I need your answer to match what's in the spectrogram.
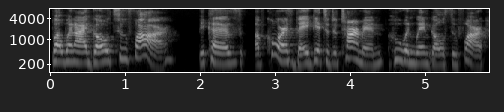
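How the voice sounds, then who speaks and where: A woman with a fairly high, slightly bright voice speaks at an unhurried pace. She's a guest in a live discussion over an online video call, sharing her experience in a conversational, emphatic way and checking in often.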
